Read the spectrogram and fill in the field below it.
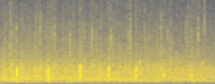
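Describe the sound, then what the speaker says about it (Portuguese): Audience at a church talk clapping, a steady sustained round of applause from a crowd with sharper individual claps standing out, fairly loud and continuous with no voices over it. "Pode aplaudir essa certeza de que nós temos jeito, aplauda para valer"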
